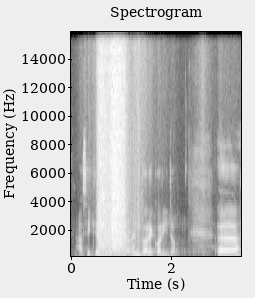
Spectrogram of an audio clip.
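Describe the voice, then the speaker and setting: Noticeable background noise and audible room echo surround this recording. The man speaking has a medium pitch. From Romania, Transylvania. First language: Romanian (speaking Spanish). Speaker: professor. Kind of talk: lecture. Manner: hesitant, many fillers.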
